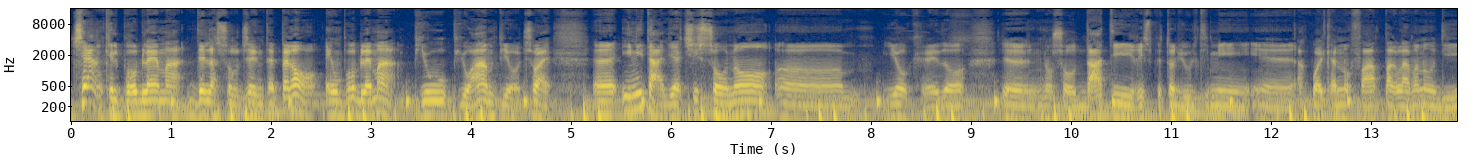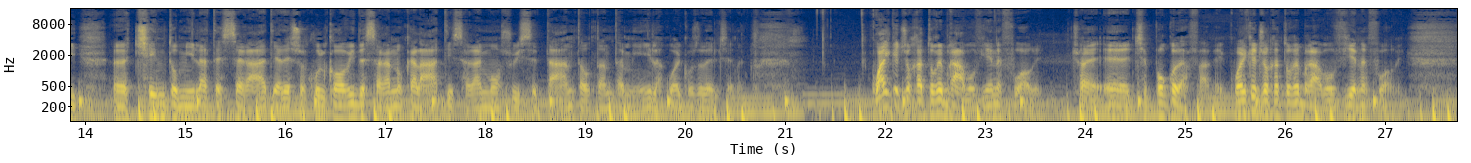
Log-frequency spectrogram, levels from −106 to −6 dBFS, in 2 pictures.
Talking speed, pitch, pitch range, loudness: 145 wpm, 120 Hz, 105-130 Hz, -22 LUFS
